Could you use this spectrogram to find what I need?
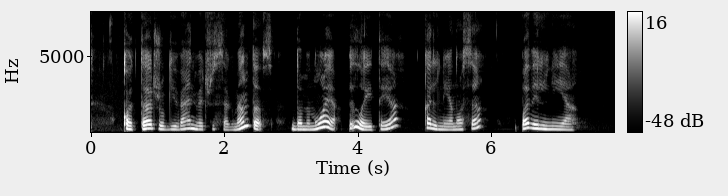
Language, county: Lithuanian, Vilnius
